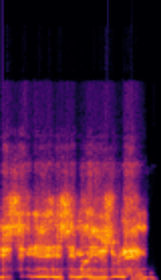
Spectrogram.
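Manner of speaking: usual speaking voice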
